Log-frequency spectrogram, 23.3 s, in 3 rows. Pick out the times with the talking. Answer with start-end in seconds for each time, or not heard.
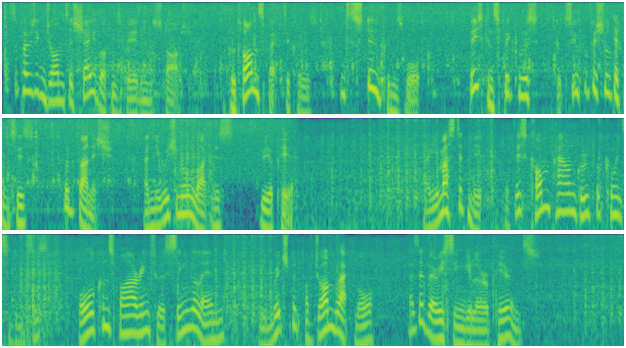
0.1-11.6, 13.0-22.2.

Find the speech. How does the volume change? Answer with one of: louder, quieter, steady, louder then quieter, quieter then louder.
steady.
